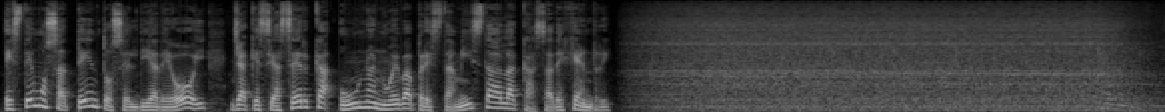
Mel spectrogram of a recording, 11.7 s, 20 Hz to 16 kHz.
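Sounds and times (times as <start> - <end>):
speech: 0.0 - 6.6
car engine running while arriving and parking: 6.2 - 11.6.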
